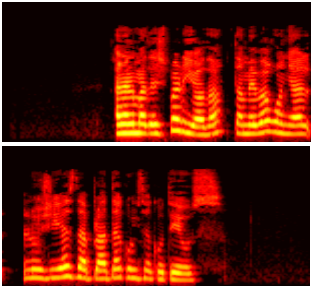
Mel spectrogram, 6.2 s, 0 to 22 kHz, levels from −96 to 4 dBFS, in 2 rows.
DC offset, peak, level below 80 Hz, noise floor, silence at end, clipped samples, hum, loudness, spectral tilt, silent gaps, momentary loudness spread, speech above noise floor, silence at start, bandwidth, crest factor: under 0.1%; -6 dBFS; -82 dBFS; -82 dBFS; 0.95 s; under 0.1%; none; -23 LUFS; -4.5 dB/octave; none; 14 LU; 59 dB; 1.15 s; 11 kHz; 20 dB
